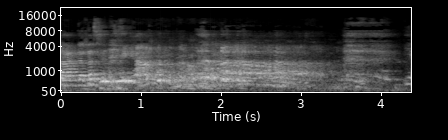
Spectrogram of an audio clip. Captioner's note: laughter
